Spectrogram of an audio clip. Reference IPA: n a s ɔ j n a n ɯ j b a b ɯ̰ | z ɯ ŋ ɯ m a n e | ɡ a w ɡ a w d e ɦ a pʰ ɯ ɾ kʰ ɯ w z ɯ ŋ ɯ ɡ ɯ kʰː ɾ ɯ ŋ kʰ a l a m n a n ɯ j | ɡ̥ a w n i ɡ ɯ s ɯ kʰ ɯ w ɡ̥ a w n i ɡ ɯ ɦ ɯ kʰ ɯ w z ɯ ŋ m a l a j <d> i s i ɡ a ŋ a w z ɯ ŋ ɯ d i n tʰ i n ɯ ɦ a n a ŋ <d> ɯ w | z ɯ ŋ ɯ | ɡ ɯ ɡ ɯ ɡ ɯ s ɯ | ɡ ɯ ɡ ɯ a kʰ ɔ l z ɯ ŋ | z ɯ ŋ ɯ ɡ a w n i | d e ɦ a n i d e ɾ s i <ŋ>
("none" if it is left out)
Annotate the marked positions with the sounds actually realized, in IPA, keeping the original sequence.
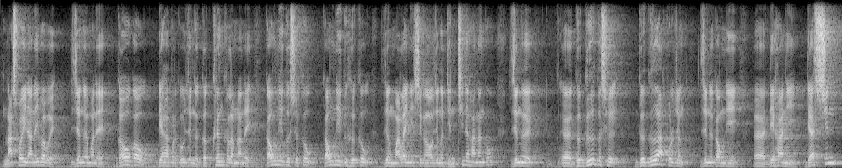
n, ɡ, n

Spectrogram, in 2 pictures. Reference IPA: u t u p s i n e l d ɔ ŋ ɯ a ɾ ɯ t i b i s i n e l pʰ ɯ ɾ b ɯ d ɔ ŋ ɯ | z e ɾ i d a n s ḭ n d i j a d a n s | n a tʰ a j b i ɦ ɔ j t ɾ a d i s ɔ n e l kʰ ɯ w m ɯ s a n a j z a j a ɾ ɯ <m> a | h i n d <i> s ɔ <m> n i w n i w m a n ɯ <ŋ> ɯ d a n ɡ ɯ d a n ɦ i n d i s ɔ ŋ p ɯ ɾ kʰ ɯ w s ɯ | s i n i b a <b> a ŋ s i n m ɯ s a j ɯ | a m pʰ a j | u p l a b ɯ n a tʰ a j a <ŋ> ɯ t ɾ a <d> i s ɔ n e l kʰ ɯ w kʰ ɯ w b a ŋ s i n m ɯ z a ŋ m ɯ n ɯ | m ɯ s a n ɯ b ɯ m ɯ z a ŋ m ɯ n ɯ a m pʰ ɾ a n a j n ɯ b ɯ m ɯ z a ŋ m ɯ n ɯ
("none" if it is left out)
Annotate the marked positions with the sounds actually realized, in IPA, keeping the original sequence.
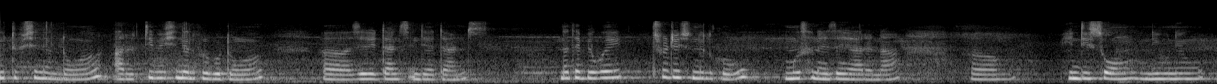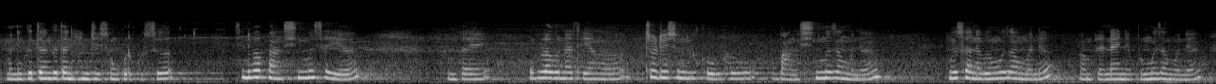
n, i, ŋ, ɡ, b, ŋ, d

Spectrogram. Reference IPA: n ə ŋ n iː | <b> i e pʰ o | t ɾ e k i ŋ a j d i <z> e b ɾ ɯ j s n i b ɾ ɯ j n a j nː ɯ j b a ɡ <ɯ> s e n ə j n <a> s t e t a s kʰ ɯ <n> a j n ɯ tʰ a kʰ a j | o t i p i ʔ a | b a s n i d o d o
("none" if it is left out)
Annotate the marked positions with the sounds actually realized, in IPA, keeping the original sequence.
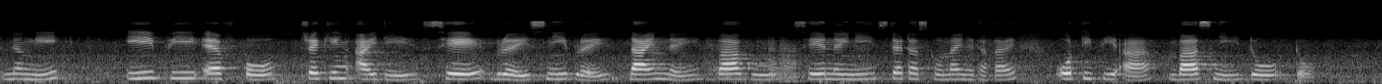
p, s, u, i, n

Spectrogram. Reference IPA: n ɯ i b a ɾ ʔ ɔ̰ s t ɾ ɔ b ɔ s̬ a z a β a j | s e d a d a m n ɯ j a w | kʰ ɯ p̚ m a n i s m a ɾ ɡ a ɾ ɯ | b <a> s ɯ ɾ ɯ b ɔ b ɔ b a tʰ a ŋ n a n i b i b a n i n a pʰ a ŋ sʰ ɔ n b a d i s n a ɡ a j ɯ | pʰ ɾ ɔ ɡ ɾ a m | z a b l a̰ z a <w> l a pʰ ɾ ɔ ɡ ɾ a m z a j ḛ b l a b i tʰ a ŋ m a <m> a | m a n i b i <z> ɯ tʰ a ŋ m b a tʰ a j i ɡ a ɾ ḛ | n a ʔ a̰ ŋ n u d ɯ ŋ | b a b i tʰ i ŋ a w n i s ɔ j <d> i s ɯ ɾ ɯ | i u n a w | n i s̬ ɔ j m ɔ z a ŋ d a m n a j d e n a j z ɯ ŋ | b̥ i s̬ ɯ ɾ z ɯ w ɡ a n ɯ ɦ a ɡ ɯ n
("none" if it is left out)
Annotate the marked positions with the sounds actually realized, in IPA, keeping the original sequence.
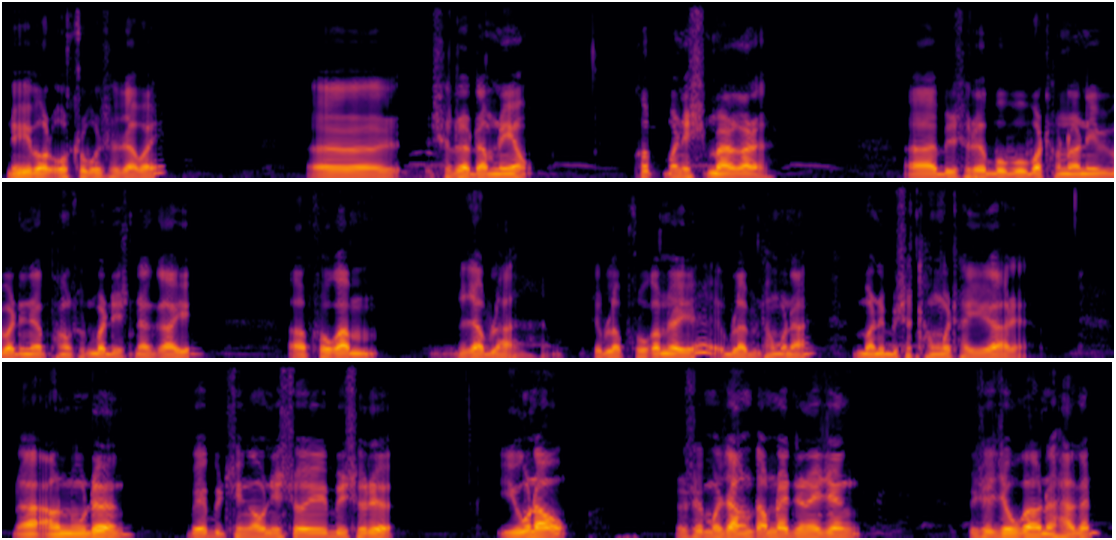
i, b, n, s, b

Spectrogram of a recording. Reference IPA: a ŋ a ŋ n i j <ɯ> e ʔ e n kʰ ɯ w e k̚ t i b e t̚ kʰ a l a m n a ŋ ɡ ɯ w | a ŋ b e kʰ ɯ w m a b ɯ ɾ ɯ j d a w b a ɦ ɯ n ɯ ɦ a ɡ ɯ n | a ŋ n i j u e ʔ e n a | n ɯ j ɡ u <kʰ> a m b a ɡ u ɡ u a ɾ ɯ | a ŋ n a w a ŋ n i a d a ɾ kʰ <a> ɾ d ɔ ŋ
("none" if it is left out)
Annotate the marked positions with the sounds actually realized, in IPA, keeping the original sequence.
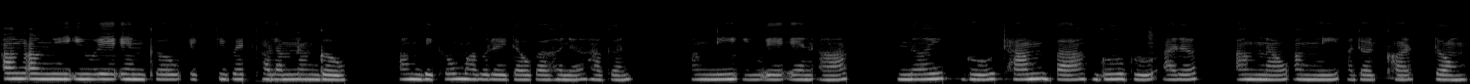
u, tʰ, a

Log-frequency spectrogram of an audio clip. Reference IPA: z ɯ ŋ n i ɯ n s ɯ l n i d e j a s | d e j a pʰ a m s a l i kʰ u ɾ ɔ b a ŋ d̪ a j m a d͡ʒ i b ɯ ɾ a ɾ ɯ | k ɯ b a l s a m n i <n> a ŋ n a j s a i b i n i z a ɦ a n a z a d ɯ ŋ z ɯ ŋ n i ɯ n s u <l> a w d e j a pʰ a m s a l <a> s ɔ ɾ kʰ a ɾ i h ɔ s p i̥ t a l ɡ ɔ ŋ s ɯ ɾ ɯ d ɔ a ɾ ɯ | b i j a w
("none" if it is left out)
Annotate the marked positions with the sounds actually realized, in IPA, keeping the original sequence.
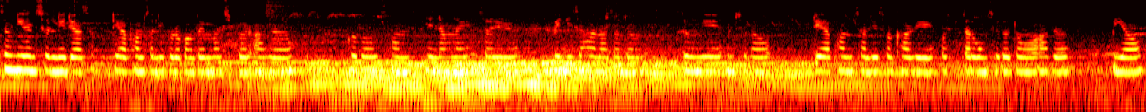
n, l, i

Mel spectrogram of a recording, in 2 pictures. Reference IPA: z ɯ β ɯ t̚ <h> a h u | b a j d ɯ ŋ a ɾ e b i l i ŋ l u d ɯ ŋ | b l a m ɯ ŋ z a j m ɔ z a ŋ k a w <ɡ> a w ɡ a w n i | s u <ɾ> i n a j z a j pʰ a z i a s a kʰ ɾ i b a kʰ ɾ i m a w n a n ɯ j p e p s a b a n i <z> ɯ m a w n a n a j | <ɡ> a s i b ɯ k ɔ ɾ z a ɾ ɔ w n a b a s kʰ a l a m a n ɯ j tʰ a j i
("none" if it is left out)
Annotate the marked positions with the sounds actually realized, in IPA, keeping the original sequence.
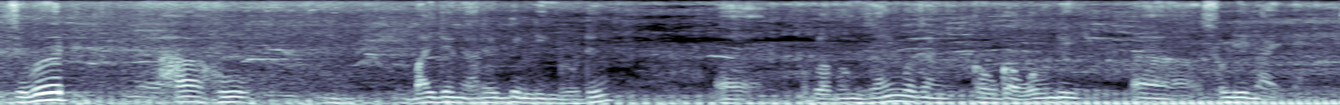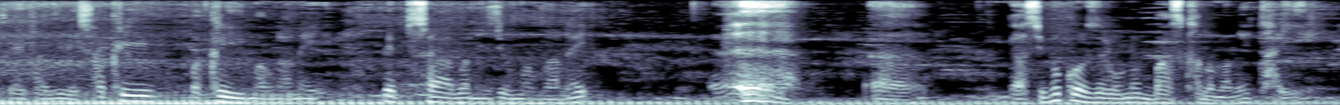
h, ɡ, l, z, ɡ

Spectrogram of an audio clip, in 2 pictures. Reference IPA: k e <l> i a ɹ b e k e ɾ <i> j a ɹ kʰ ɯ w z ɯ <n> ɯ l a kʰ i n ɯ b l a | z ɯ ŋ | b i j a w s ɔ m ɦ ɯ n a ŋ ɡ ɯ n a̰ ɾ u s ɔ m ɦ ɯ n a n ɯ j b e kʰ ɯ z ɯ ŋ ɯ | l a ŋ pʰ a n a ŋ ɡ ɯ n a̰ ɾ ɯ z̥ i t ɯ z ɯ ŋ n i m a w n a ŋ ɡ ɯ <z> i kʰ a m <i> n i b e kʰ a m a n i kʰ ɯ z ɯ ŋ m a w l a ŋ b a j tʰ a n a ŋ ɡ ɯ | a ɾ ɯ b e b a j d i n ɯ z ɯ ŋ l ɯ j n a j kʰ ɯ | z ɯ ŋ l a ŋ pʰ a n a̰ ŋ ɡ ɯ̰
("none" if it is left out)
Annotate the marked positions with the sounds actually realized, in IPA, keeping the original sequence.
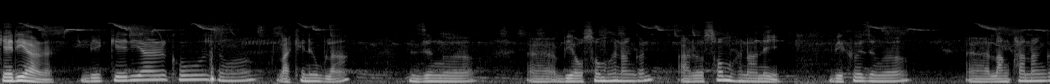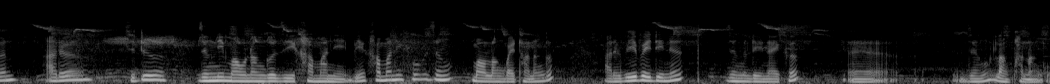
ɾ, i, ŋ, z, a

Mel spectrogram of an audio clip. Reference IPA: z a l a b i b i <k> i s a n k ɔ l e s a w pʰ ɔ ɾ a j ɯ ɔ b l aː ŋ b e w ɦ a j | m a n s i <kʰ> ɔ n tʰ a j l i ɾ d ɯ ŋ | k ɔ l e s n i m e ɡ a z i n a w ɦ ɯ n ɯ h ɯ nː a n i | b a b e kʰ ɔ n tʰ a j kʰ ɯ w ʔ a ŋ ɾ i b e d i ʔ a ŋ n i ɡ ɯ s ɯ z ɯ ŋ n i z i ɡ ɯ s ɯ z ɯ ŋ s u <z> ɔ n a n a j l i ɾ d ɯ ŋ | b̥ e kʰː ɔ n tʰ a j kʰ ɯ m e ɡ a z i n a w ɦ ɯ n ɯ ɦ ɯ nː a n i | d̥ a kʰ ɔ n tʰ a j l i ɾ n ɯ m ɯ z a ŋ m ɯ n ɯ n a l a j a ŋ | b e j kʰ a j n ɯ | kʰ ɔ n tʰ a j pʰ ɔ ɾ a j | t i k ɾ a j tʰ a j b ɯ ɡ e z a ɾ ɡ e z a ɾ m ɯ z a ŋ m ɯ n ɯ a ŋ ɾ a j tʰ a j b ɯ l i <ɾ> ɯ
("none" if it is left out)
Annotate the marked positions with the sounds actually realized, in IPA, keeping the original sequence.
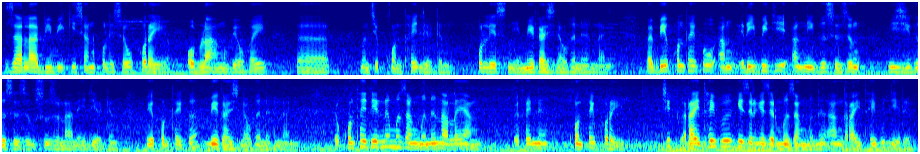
k, kʰ, z, ɾ

